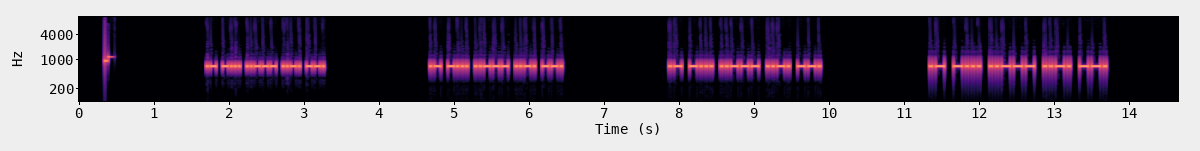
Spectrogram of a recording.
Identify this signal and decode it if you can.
Morse code, heard as a keyed tone, about 39 wpm, 700 Hz. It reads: AB2FG AB2FG AB2FG AB2FG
